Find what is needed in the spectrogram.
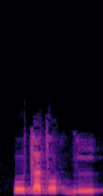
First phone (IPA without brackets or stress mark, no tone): o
